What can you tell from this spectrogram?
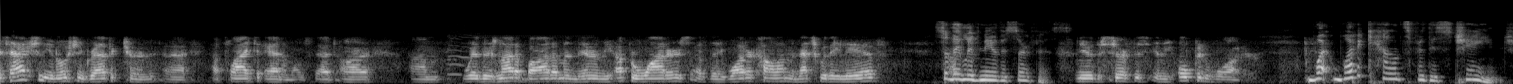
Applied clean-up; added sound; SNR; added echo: none; Wind instrument, woodwind instrument; 19 dB; reverberation time 0.2 s.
